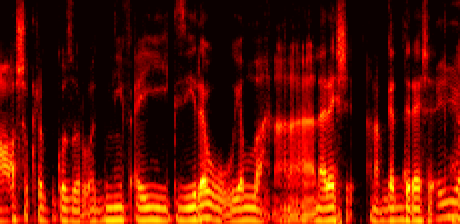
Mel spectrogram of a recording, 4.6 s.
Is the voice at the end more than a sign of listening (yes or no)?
yes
